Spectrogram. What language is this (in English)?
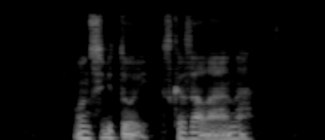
Russian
